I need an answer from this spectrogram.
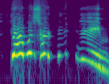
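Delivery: high, loud screaming.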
